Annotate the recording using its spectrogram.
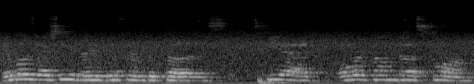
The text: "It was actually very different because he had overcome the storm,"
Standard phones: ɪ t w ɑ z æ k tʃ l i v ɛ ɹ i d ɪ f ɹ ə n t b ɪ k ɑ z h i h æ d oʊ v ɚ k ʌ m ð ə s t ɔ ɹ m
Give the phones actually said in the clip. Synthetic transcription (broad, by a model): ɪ t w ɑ z æ k tʃ l i v ɛ ɹ i d ɪ f ɹ ə n t b ɪ k ɑ z h i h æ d oʊ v ɚ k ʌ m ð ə s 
